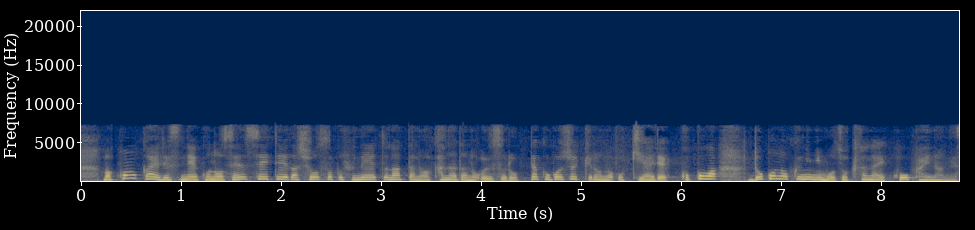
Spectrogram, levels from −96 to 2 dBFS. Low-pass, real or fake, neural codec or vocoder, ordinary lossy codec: 7.2 kHz; fake; codec, 24 kHz, 1.2 kbps, DualCodec; AAC, 32 kbps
